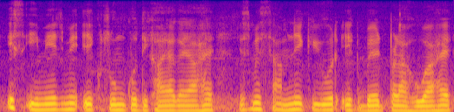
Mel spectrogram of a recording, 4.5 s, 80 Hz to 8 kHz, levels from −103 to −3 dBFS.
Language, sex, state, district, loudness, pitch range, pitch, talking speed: Hindi, male, Uttar Pradesh, Lalitpur, -16 LUFS, 130-150 Hz, 140 Hz, 235 wpm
